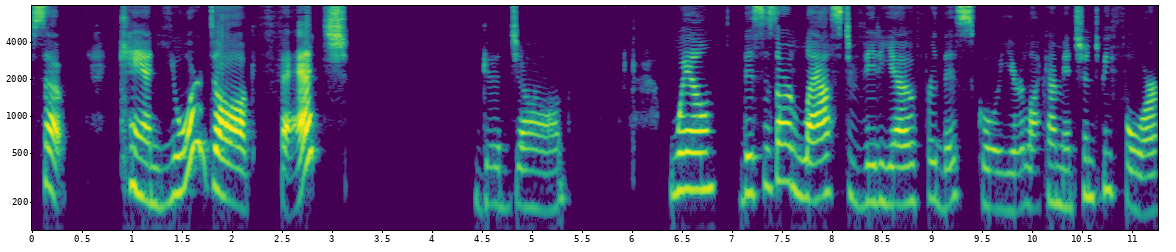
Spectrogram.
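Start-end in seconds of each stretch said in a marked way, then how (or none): 0.9-3.1 rising pitch at the end on fetch. Teacher reading a question aloud for students, voice rising at the end. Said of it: "we make our voice go up".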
